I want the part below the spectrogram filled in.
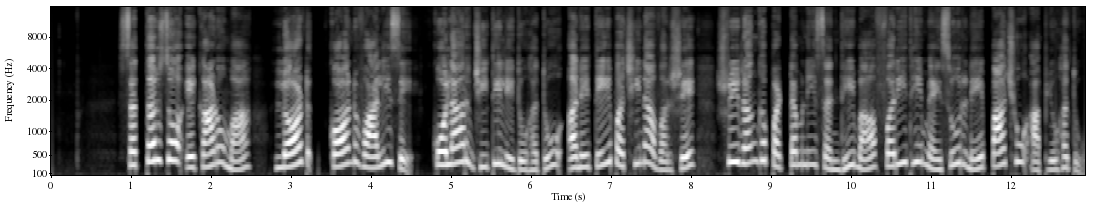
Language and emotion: Gujarati, neutral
